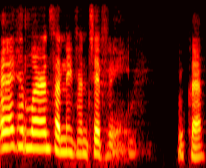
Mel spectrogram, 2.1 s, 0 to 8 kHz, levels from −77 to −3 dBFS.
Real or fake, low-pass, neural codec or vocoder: fake; 7.2 kHz; codec, 24 kHz, 1 kbps, SNAC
